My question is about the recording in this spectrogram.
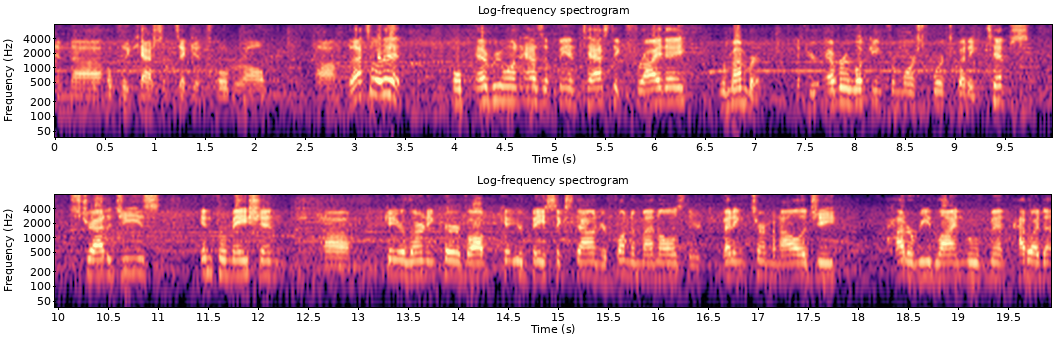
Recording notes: comes to you live from the Tropicana Casino in Atlantic City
